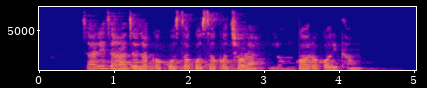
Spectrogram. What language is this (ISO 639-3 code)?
ori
